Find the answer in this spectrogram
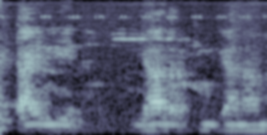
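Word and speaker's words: ptyalin: जिसका नाम है टाइलिन। याद रखें, क्या नाम है? टाइलिन पी साइलेंट होता है, टाइलिन एंजाइम।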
